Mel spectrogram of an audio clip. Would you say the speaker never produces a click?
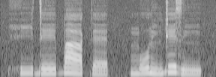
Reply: yes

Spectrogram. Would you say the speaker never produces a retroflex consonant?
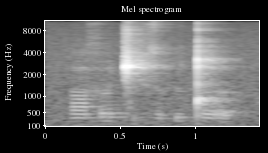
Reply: yes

